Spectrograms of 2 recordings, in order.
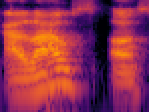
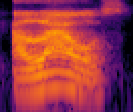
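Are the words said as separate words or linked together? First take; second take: separate; linked. First: The words are said as two separate words. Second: The words are run together as one word. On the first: The speaker calls it wrong. "we don't say allows us" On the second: The speaker calls it right. "We say allows. We get it into one"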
